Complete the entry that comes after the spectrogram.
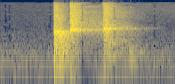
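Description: A film canister rocket fuelled by an Alka-Seltzer tablet and water pops its cap with a sharp, loud bang, then a second ringing clack shortly after, in an otherwise quiet room.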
